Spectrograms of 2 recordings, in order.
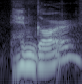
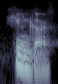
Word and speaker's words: Hungar: While they're passing through, is it Hengar? How do you say your name? Hungar.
